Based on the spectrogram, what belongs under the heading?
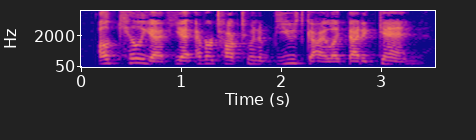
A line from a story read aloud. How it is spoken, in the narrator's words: he muttered through clenched teeth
